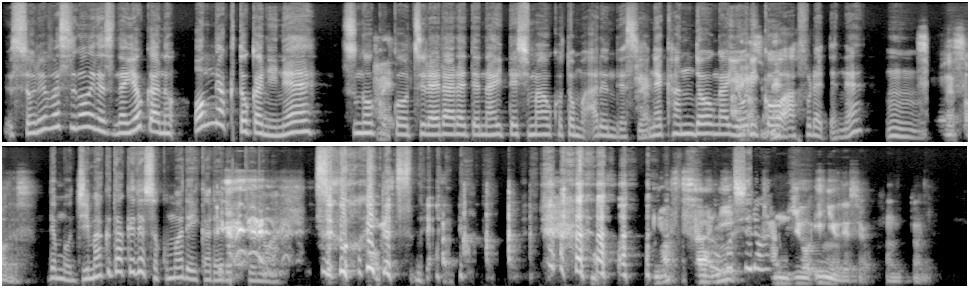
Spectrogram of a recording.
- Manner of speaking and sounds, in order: laughing while speaking: "そうです。もう"; laughing while speaking: "すごいですね。面白い"
- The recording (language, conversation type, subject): Japanese, unstructured, 映画やドラマを見て泣いたのはなぜですか？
